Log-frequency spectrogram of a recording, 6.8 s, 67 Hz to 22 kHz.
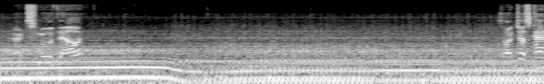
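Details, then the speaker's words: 2002 Ford Excursion V10 under load climbing a hill: steady drone breaks into a choppy, uneven beat as a cylinder drops in and out; misfire worst under load, failed ignition coil (misfire followed swapped coil from cylinder 6), running on nine cylinders. "basically it's when it's underload um that's when it really starts to misfire if it's just kind of cruising Along on cruise control um right now I'm going up a hill so it's underload so um I just need the code to show up and tell me whether or not it is"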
